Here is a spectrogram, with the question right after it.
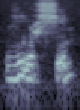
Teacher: однакова кількість звуків Зверніть увагу на наступне однина вірш множина вірші наголос сталий і він залишається на першому складі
